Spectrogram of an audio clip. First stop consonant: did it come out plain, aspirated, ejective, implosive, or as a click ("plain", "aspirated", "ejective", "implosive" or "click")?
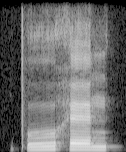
ejective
